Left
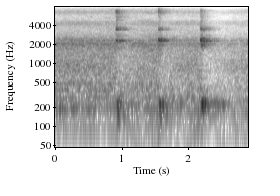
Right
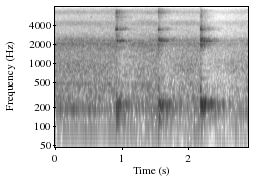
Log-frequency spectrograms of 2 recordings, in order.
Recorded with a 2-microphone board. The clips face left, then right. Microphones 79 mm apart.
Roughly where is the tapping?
Right.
